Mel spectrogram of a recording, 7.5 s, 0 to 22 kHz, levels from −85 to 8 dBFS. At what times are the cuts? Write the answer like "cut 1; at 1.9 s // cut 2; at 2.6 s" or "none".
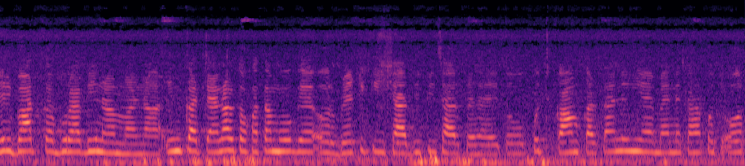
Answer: none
